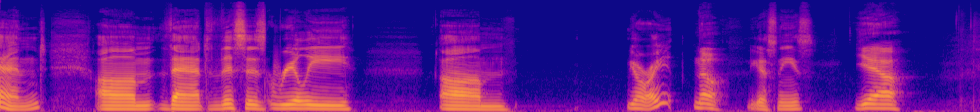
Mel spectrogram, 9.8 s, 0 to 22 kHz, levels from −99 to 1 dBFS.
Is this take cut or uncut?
cut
